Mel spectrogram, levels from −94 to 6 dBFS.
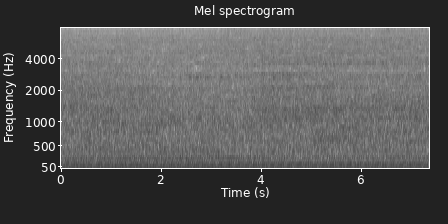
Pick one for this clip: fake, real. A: real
